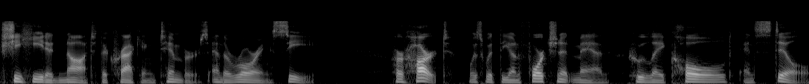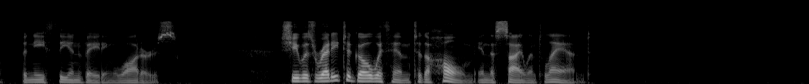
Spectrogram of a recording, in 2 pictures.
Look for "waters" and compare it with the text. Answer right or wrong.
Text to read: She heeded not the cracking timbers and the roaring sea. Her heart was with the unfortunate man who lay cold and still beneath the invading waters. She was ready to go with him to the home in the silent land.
right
